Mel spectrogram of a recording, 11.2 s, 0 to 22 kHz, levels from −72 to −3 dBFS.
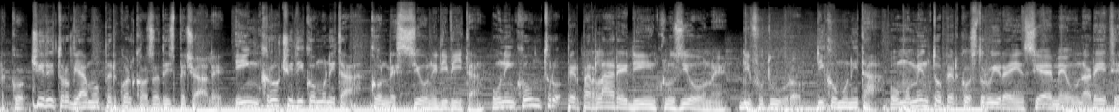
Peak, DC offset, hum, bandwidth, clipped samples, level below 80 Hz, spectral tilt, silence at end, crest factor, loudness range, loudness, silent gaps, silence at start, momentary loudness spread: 0 dBFS; 0.5%; none; over 20 kHz; under 0.1%; -18 dBFS; -4 dB/octave; 0 s; 12 dB; 2 LU; -12 LUFS; none; 0 s; 4 LU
